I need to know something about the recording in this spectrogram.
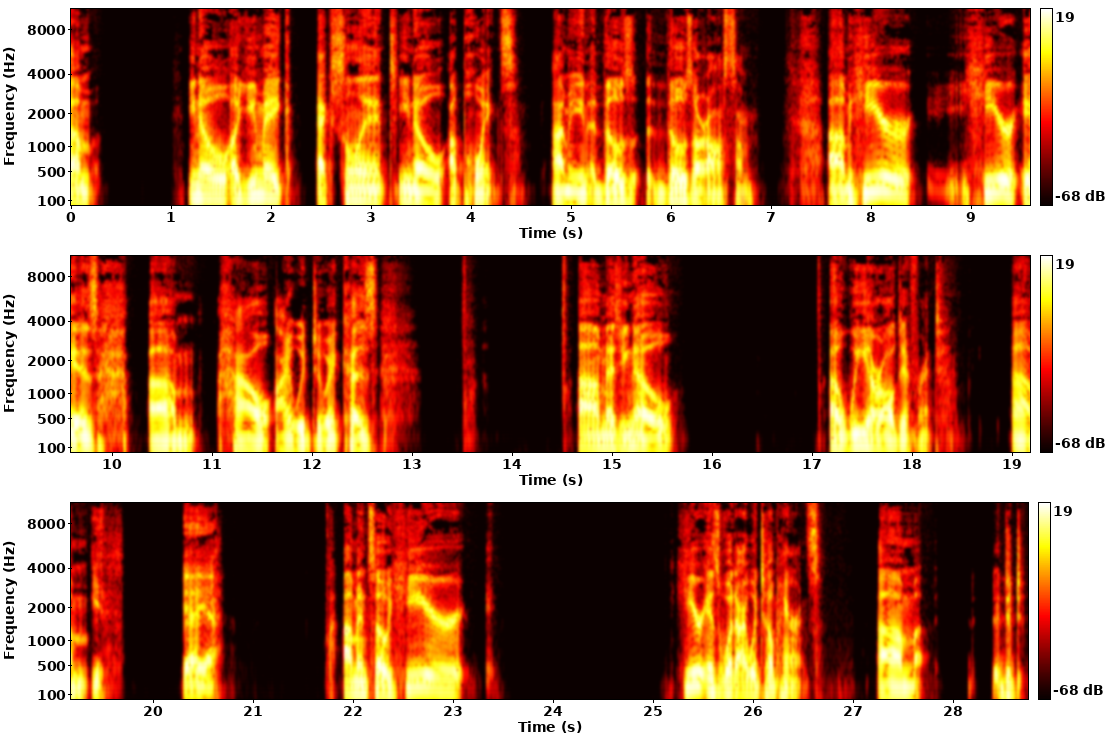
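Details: Adult man with lifelong stuttering; stuttering.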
